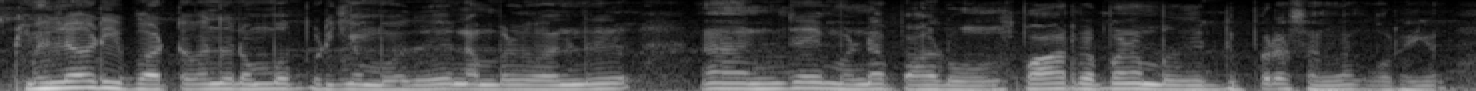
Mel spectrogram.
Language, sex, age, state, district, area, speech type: Tamil, male, 18-30, Tamil Nadu, Thanjavur, urban, spontaneous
